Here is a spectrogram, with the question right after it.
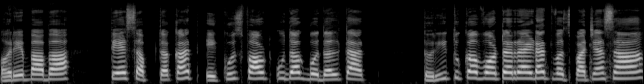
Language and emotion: Goan Konkani, disgusted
